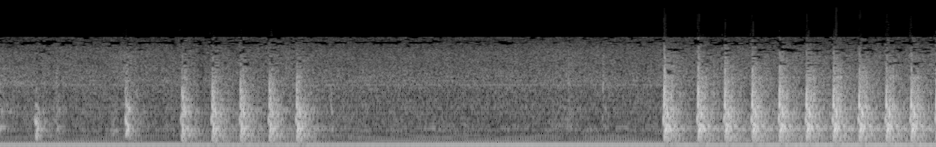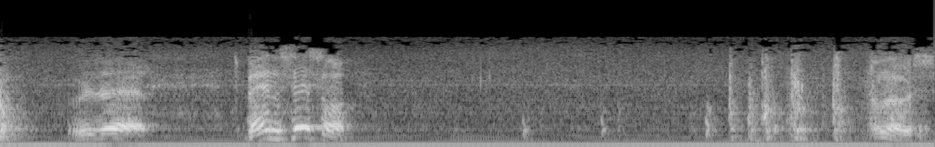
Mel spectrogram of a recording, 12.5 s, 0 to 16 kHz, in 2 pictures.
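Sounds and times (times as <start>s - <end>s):
low hum: 0.0s - 12.4s
firm knocks on a wooden hotel room door: 0.2s - 2.2s, 4.4s - 6.4s, 11.0s - 12.0s
speech: 8.0s - 8.7s.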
